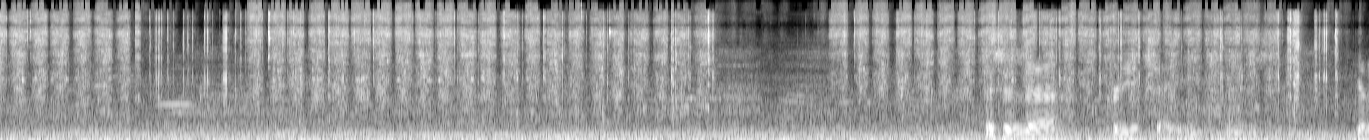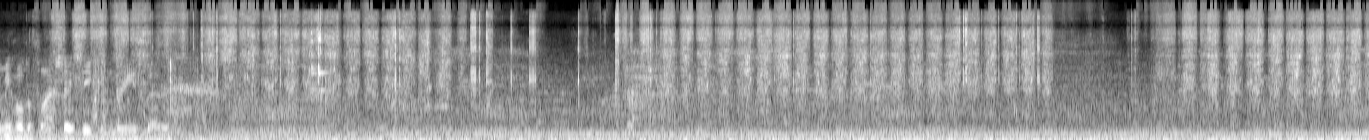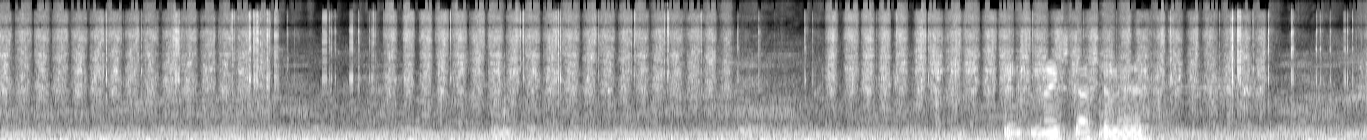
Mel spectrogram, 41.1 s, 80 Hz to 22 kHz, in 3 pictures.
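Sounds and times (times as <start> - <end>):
wooden spindle rubbing in hearth: 0.0 - 19.2, 19.8 - 24.4, 25.0 - 41.0.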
